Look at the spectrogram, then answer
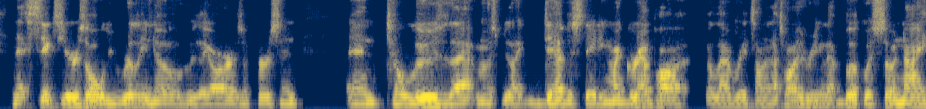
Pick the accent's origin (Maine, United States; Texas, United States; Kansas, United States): Texas, United States; Lake Dallas; Growing up in Lake Dallas, remember a billboard on I-35 just past the catfish farm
